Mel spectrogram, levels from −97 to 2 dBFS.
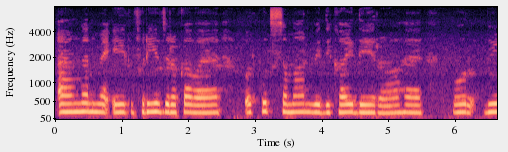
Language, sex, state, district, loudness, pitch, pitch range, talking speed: Hindi, female, Rajasthan, Bikaner, -14 LUFS, 210 Hz, 200-215 Hz, 155 wpm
